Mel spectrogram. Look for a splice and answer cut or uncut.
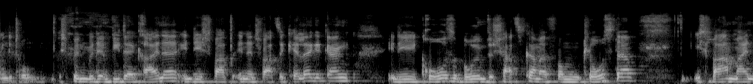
uncut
